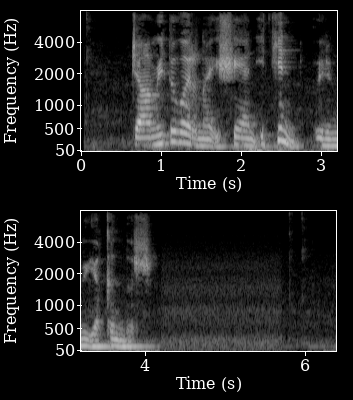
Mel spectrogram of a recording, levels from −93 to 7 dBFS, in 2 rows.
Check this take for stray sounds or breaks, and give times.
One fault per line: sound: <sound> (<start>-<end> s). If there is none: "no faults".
no faults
